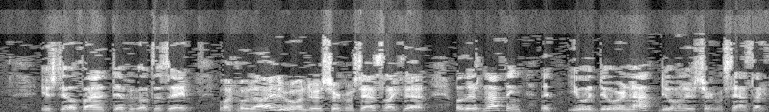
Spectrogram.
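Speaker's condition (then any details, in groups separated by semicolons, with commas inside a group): No condition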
